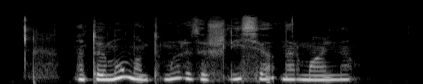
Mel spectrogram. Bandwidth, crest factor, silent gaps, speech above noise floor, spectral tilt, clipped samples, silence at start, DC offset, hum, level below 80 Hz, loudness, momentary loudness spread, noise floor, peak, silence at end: 10 kHz; 16 dB; none; 52 dB; -5.5 dB/octave; under 0.1%; 0.75 s; under 0.1%; none; -64 dBFS; -20 LUFS; 16 LU; -72 dBFS; -4 dBFS; 0.75 s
